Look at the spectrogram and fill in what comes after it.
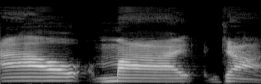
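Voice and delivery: long, drawn-out, milked my. Reacting to a surprise reveal in a final scene: Janice from Friends voice. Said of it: "like Janice from Friends".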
